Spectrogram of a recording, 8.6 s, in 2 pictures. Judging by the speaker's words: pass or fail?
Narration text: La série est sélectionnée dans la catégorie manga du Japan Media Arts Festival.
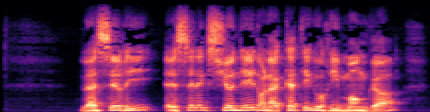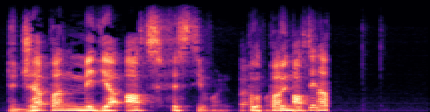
fail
